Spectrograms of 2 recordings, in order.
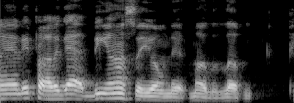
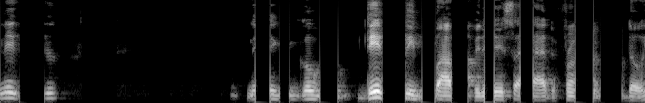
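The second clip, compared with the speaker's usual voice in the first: normal talking voice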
